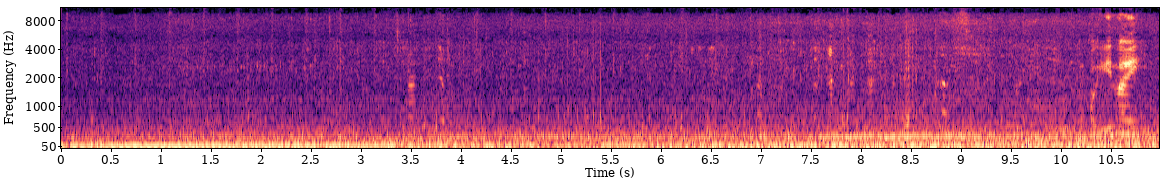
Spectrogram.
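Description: A car engine runs loud and steady throughout a driving lesson, a constant low rumble inside the cabin with a faint rising tone near the end, while people talk over it.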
